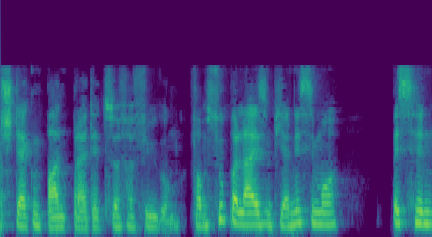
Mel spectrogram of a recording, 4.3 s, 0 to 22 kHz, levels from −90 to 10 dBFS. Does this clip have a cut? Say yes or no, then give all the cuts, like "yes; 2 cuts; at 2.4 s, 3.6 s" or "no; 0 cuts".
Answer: yes; 1 cut; at 1.9 s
